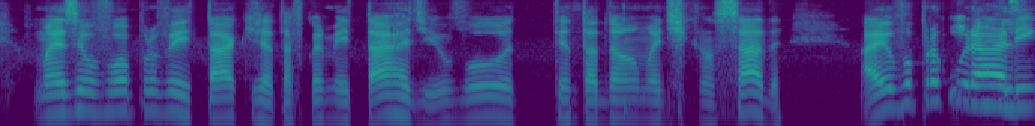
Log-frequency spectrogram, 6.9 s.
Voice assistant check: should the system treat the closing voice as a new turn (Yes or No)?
No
